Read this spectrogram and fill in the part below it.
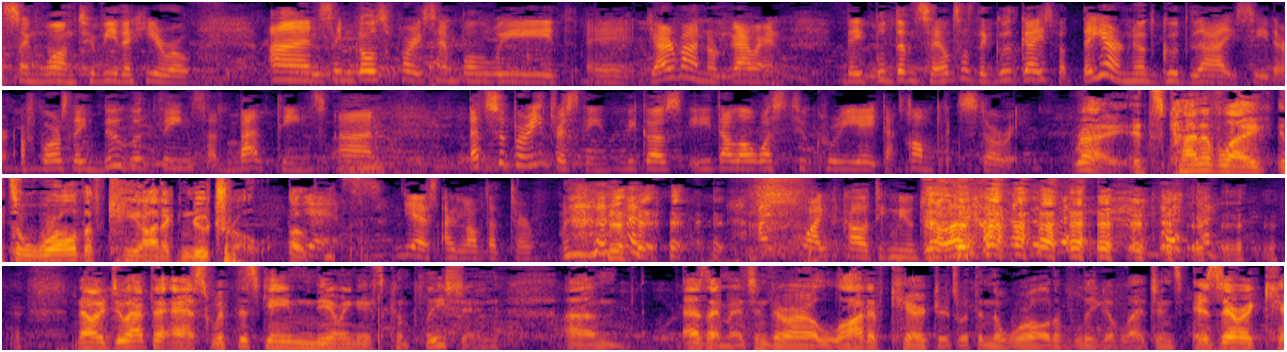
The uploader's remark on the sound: Took on PAX East 2023 with great tenacity, and he's got the audio to prove it! Chats with many developers on the con floor (and maybe one or two in a different location)!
